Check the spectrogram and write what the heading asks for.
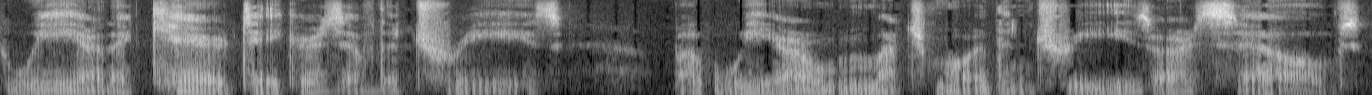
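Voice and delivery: slow, hushed tree voice; hushed ancient Ent; whispery tree creature. Acted. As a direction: speak like an old whispering tree. Another Ent speaks.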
